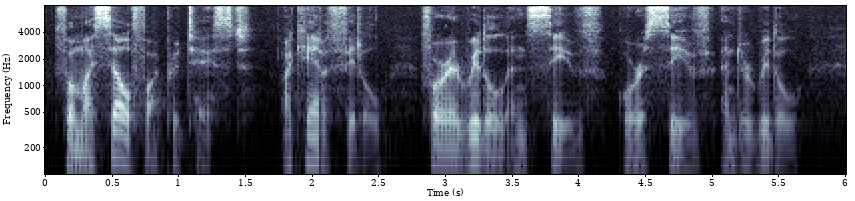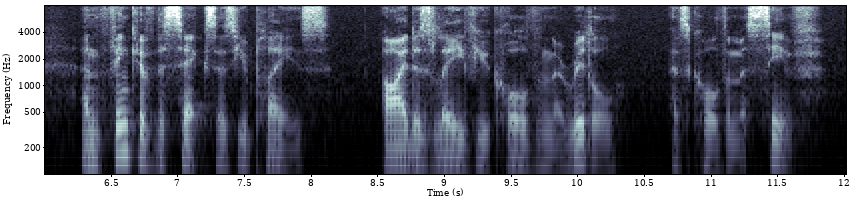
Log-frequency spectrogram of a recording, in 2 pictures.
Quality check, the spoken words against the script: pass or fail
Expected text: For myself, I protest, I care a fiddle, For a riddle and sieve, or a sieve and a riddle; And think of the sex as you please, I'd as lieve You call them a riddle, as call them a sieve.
pass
